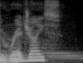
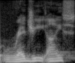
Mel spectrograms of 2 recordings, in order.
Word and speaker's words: Regice: to get the shiny Regice or Reggie ice depending on how you are as a person I've always said Regice it doesn't have like Reggie it'd be Reggie's anyways on on that's the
